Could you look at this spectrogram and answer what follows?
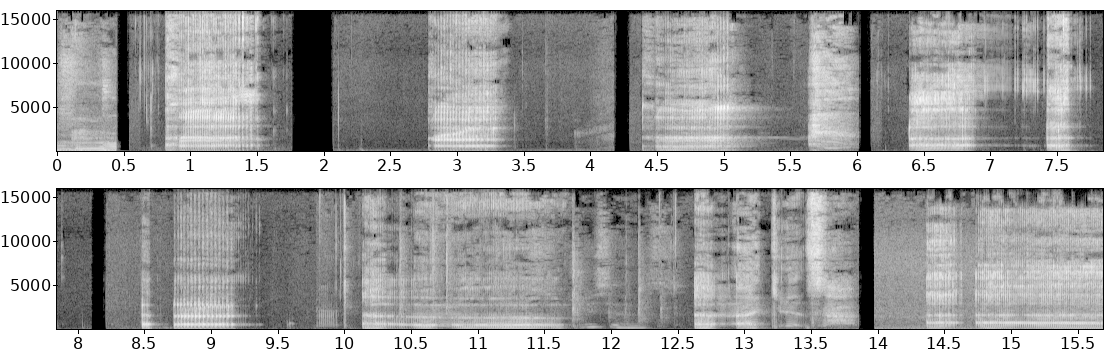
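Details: A run of loud, drawn-out burps with short pauses, some long and tonal; repeated belching.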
